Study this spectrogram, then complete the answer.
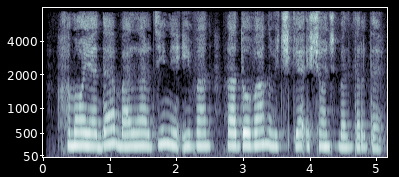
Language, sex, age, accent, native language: Uzbek, female, 18-24, Sirdaryo, Uzbek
